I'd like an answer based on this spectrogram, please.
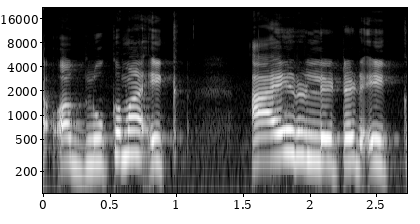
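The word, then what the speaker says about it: glaucoma: है that is called ग्लूकोमा वाली condition Hindi में उसको ग्लूकोमा बोलते हैं इंग्लिश में उसको ग्लो कोमा बोलते हैं ओके सो ग्लो कोमा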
